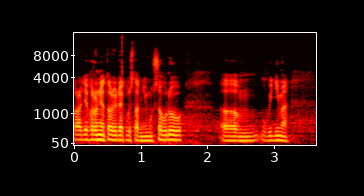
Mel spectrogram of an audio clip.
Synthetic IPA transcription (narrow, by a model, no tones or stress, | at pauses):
pɾavɟɛp̬oɾomɲɛt̪odo̞jdɛkʔuːst̪avɲiːmuso̞wdu | uvɪɟiːmɛ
